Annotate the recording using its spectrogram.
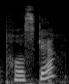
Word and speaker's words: Paasche: Hi, I'm Lisa Posca.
